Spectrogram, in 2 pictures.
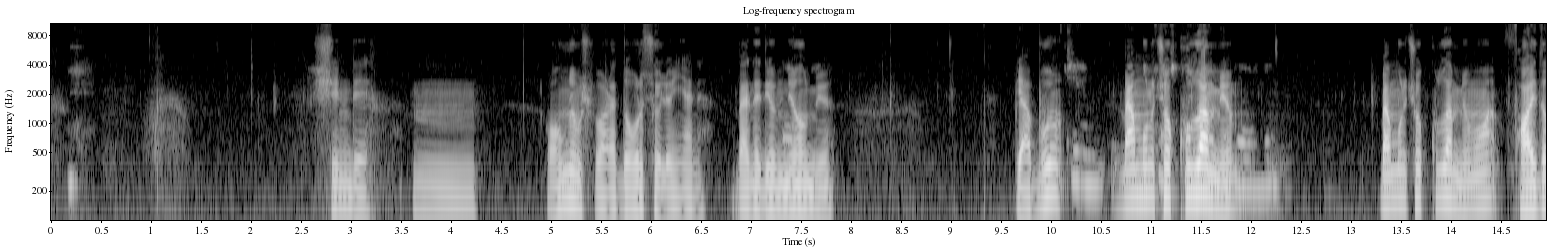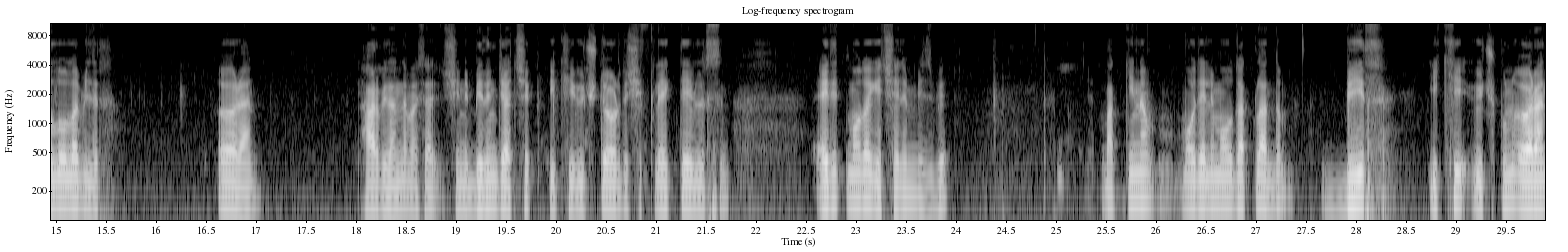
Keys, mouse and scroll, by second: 3.1-6.1 drag, 7.9-10.8 shift+middle drag, 10.8-15.1 typing, 17.1 2, 17.2 3, 17.7 1, 19.8 shift+2, 20.3 shift+4, 22.0-24.3 drag, 24.3 Tab, 25.8 KP_Decimal, 26.9-28.0 scroll down 5, 28.0 1.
